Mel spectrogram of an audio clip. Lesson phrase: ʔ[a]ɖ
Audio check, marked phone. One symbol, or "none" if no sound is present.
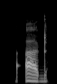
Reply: a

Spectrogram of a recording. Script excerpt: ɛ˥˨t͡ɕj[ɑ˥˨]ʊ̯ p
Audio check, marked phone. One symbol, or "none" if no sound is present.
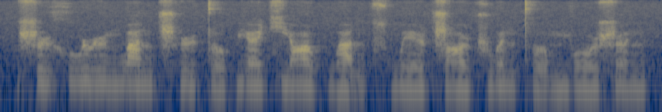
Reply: ɑ˥˨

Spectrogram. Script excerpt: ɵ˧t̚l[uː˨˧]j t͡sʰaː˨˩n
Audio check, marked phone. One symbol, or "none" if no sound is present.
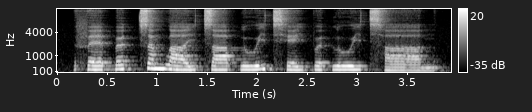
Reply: uː˧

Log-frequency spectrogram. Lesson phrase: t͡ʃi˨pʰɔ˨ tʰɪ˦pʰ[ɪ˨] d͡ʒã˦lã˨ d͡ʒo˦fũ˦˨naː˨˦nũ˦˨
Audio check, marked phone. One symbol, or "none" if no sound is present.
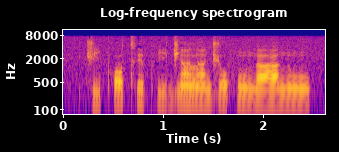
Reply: i˨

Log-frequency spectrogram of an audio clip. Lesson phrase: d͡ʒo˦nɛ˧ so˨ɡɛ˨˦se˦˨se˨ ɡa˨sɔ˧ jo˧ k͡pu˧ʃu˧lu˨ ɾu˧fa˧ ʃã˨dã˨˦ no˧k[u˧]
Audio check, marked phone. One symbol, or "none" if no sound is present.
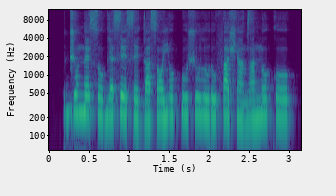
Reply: o˧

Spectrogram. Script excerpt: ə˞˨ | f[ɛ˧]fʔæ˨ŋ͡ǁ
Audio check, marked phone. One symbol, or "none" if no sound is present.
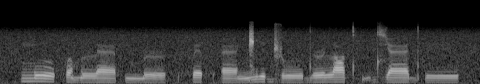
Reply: ɛ˧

